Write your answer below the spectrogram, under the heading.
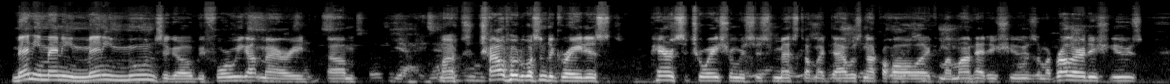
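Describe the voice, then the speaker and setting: Loud and fairly quick, a man talks at a high pitch with ordinary pitch variation. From Philadelphia area, US. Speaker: adoptive father. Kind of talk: podcast interview.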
